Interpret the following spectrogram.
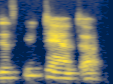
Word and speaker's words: Disputanta: my husband and I own Chester Estates in an event, which is located in Disputanta, Virginia.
